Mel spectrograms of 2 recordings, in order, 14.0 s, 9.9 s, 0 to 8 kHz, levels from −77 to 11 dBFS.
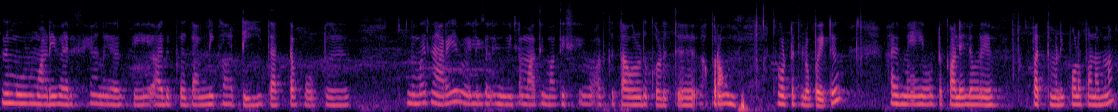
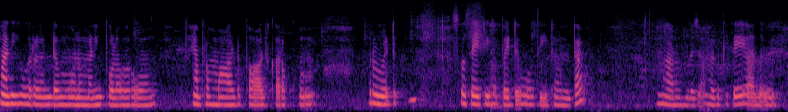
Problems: background conversations at intervals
